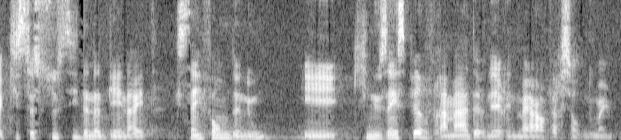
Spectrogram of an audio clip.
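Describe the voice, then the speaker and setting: A young man from northern Ontario with a Canadian French accent, giving an earnest personal testimonial as a student resident, often pausing on fillers and restarting his phrases. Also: medium pitch, slight background noise. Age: young adult. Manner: earnest, hesitant with frequent "euh" fillers and restarts.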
